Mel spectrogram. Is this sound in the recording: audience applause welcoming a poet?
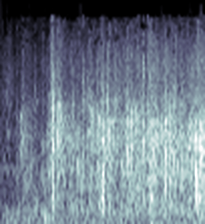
yes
